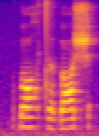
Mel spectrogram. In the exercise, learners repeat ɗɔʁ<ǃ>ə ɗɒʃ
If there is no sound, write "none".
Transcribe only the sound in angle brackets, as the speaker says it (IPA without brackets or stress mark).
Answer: t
